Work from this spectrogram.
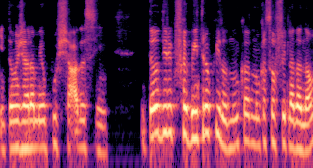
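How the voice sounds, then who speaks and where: Fairly quick and high-pitched, a man with a slight northeastern Brazilian accent speaks in a dark, mellow tone with ordinary pitch variation. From Northeast Brazil. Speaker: front-end developer. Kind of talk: casual interview.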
